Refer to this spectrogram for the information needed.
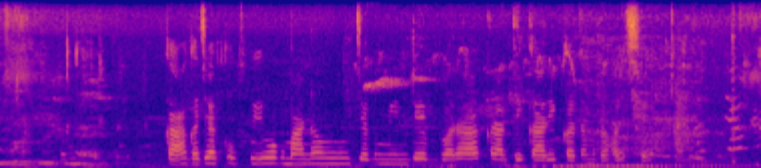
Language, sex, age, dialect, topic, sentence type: Maithili, female, 36-40, Bajjika, agriculture, statement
